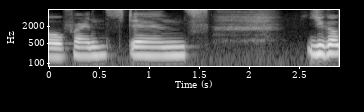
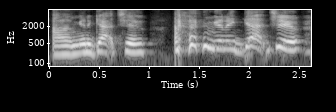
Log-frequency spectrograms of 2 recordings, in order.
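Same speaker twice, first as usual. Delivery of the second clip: mock threat; 6 semitones higher than usual. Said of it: "start a fight with somebody".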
